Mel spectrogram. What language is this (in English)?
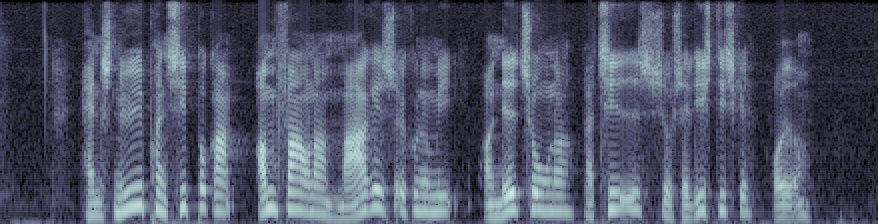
Danish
